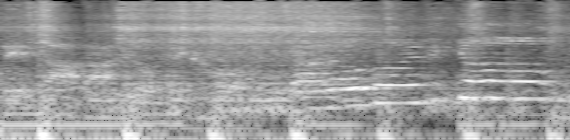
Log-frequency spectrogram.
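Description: Live morenada band music with a singing voice over a steady low drum beat.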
